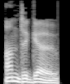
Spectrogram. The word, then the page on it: undergo: ˌʌndə’gəu; ˌандэ’гоу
